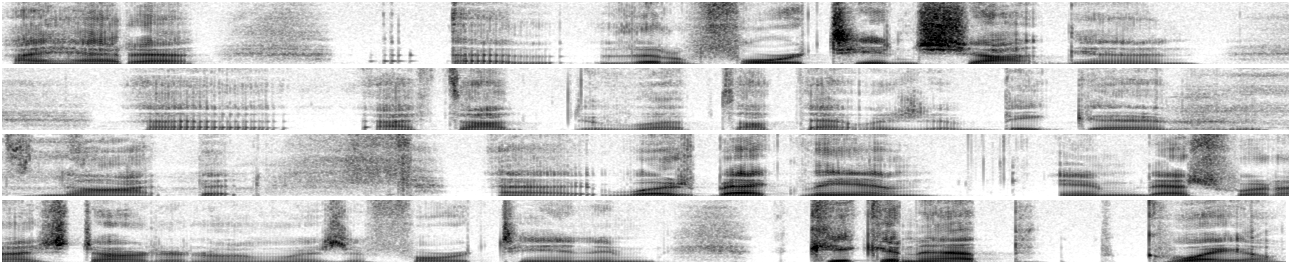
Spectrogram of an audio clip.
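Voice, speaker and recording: This woman's voice is very deep and low, with a dark, mellow tone and fairly even intonation, moving at a fairly slow pace with long, frequent pauses. The recording is very clean, the background silent, and the sound dry and close with no echo. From Kansas. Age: 70s. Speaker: lodge manager. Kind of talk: casual interview. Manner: halting.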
